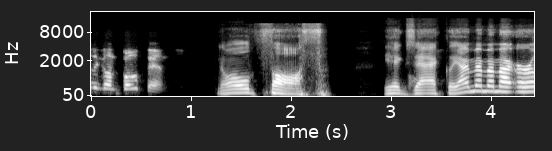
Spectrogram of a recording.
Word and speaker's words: Thoth: It's pronounced Thoth. Is it now? No. No, it's I actually had somebody along the route call it Toth. I was like, that doesn't make any sense.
